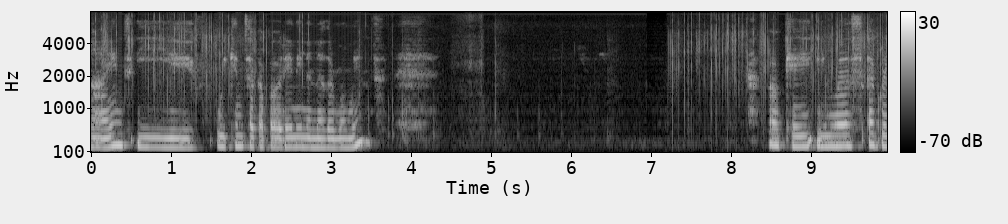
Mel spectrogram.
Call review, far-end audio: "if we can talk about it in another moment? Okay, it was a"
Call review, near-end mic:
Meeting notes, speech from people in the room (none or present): none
